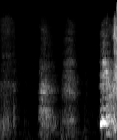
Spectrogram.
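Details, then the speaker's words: Adult starting an occasional sneeze fit after getting home: a run of breathy inhaled gasps builds to a loud explosive sneeze, part of a sneezing fit. "God damn it. Oh, I sneezed. I'm not going to pee. I sneezed."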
